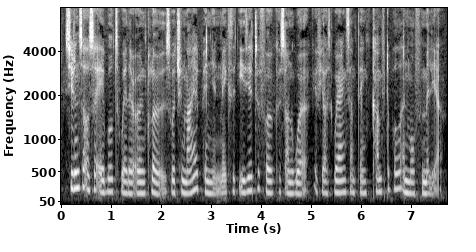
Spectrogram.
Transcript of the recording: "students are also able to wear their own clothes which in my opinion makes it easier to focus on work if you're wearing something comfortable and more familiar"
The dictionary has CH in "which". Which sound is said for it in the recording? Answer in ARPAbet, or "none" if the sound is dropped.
CH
